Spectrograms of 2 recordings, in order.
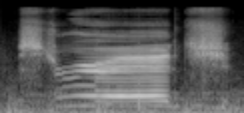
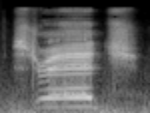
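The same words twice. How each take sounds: First: Low, very drawn-out stretch; elongated, dropping urging; longer stretch. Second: Higher, drawn-out stretch; strained upward urging. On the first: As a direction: drag the word out slowly and lower. Urging the creature, second longer take. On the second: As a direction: stretch the word out on a higher pitch. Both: Acted.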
